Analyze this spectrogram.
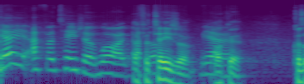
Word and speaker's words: aphantasia: Yeah, yeah, Aphantasia.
